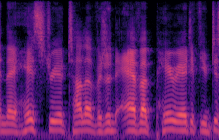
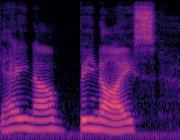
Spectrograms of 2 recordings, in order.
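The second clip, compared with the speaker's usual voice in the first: put-on polite gentle voice, quieter; 6 dB quieter than usual. Describing a TV villain's manners, imitating the Mayor, polite and gentle. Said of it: "treats everyone with respect and politeness and is like".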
